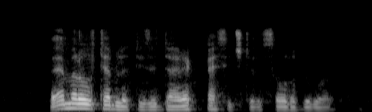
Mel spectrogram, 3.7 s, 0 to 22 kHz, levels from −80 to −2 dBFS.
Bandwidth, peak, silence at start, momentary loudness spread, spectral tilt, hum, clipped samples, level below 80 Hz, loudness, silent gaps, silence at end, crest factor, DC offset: 7.8 kHz; -12 dBFS; 0.5 s; 18 LU; -6 dB/octave; none; under 0.1%; -74 dBFS; -31 LUFS; none; 0.45 s; 20 dB; under 0.1%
